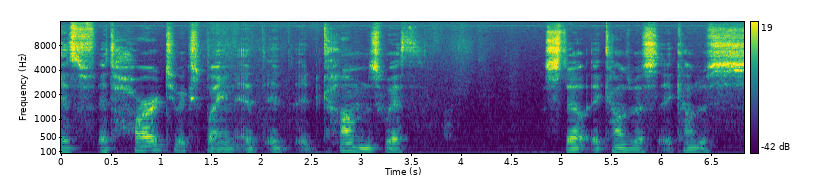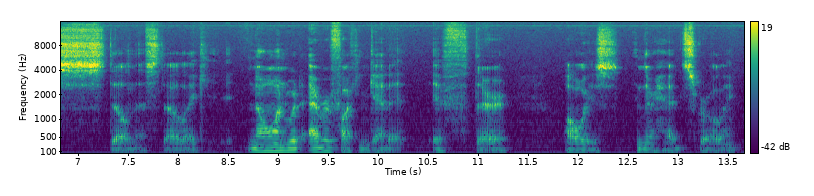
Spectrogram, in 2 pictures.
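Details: Male podcast host who stutters; part-word and word repetitions; stuttering.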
